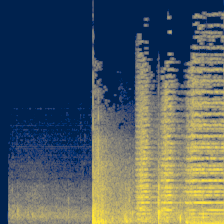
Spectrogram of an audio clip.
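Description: Fireworks going off: a sudden loud bang about a second in, followed by a few crackling bursts. Music starts near the end.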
